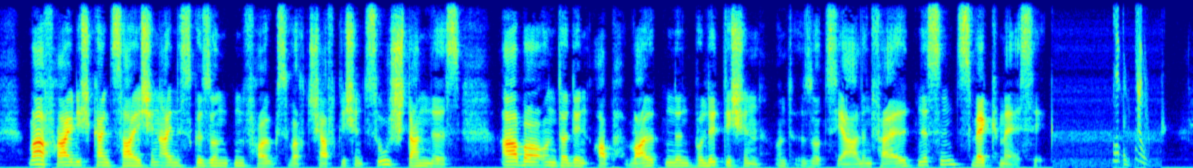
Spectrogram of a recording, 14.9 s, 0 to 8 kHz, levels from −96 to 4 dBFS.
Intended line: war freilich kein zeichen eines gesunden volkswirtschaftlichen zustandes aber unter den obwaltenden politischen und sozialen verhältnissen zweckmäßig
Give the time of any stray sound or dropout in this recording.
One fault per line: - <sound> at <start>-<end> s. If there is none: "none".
- chirp at 13.9-14.4 s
